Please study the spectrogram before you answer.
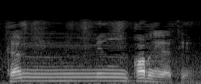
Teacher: ميم ساكنة جاءت بعدها ميم أخرى فيدغم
